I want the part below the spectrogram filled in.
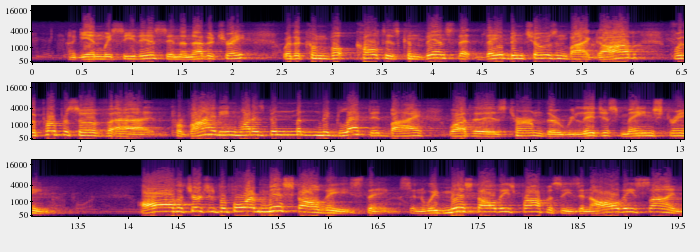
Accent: Columbus, Ohio, United States; I can remember growing up in Columbus, and we'd have school programs

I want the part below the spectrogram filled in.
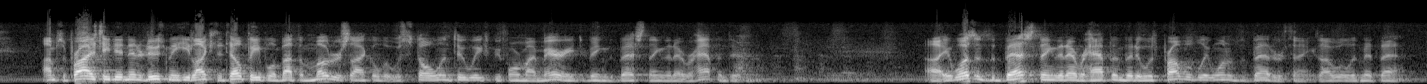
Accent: Columbus, Ohio, United States; I was born and raised in Columbus.

